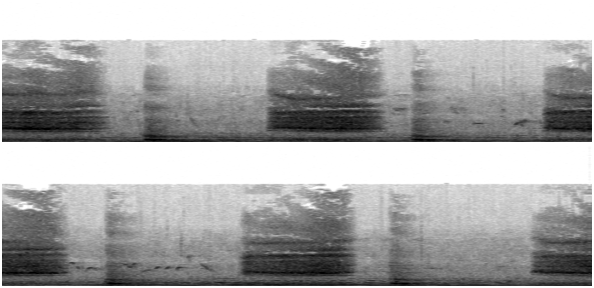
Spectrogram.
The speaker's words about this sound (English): The first breath in. Big breath out.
